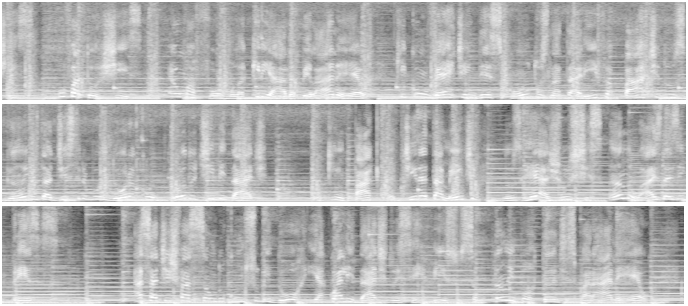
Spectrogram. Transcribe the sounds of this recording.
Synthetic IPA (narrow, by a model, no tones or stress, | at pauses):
ʃis | ʊfat̪oɾʃisɛũmɐfɔɾmulɐkɾiad̪ɐpelɐɐnɛɛw | kɪkõvɛɾt͡ʃɪẽj̃d̪eskõnt̪ʊznɐt̪aɾifɐpaɾt͡ʃɪd̪ʊzɡɐ̃ɲʊzd̪ɐd͡ʒist̪ɾibuid̪oɾɐkõpɾod̪ut͡ʃivid̪ad͡ʒɪ | ʊkɪĩpakt̪ɐd͡ʒiɾɛt̪ɐmẽnt͡ʃɪnʊzheaʒuʃt͡ʃɪzɐnuajzd̪ɐzẽpɾezɐs | ɐsat͡ʃisfasɐ̃w̃d̪ʊkõsumid̪oɾɪɐkwalid̪ad͡ʒɪd̪ʊseɾvisʊssɐ̃w̃t̪ɐ̃w̃ĩmpoɾt̪ɐ̃nt͡ʃɪspaɾɐɐnɛɛw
